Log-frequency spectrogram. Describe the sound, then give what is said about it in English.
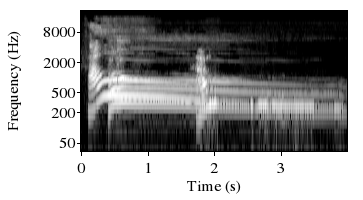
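Several people howl together like wolves, their voices swooping upward and then holding long, slowly sinking notes in loose harmony, loud, a human imitation of a wolf chorus. “Wow, that was a good howl. Kind of three-way harmony.”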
